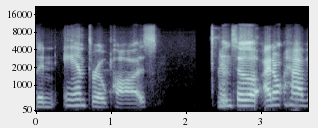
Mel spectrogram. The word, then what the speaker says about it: anthropause: the missing po is it's still echoed in the pronunciation of pause so anthropos um this is very sciencey explanation of why you say anthropos but you know this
